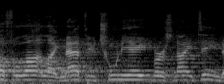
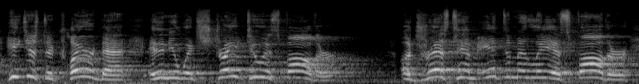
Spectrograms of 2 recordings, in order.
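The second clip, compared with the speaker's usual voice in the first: higher, louder passionate preaching; preaching at full force; 6 semitones higher, 4 dB louder than usual. Acted. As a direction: drive the point home to the congregation.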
